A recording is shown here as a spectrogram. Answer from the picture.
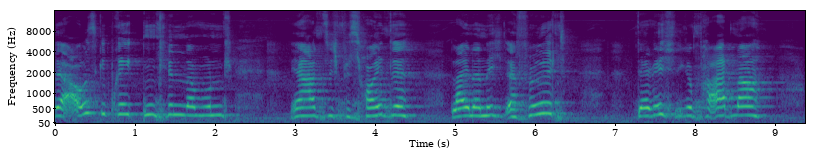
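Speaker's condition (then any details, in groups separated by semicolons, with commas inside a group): Cerebral palsy, spastic, arms and legs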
